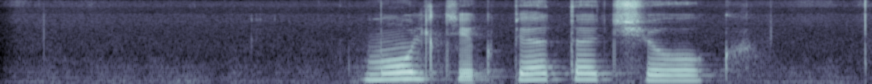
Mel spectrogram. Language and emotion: Russian, sad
